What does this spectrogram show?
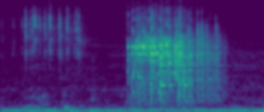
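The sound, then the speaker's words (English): Dice, rolled for a locksmith roll on a door in a game, clatter briefly across a hard surface, a short burst of light rattling, followed by a louder, denser tumble of clicking before it settles, over a low steady hum. “Uh, go ahead and roll me a locksmith or a, yeah, yeah, locksmith.”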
